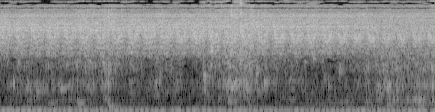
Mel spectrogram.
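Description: Kayak paddle strokes lapping faintly in the water over a steady low outdoor rumble.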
